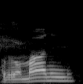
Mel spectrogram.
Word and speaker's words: Romani: How do you pronounce it? It really depends on what side of the family. It's Romani.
